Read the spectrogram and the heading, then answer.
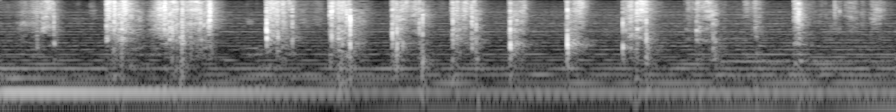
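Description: Repeated crisp, papery riffling and tapping sounds, fairly steady, as a deck of crystal cards from Bouchette Design is shuffled by hand before a card is pulled, with a soft low hum underneath and no talking.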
